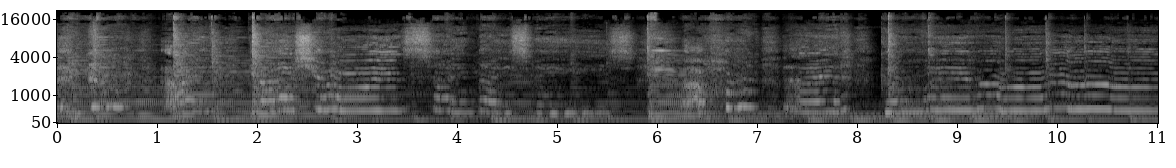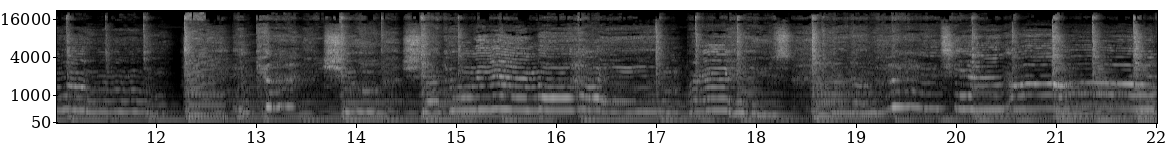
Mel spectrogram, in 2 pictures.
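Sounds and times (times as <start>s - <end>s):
acoustic guitar: 0.0s - 22.0s
person singing: 0.0s - 22.0s.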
